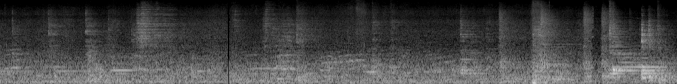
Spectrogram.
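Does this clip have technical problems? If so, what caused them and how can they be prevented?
Yes. There is damaged data in the compressed stream at 2.26–2.30 s and 5.89–5.94 s, each a glitch of about 40 ms. Corrupted bytes made the decoder misread those frames and lose sync until it found the next valid frame header. Storing and transferring the file with checksums and error checking, and re-fetching any corrupted file or stream segment, would prevent it.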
